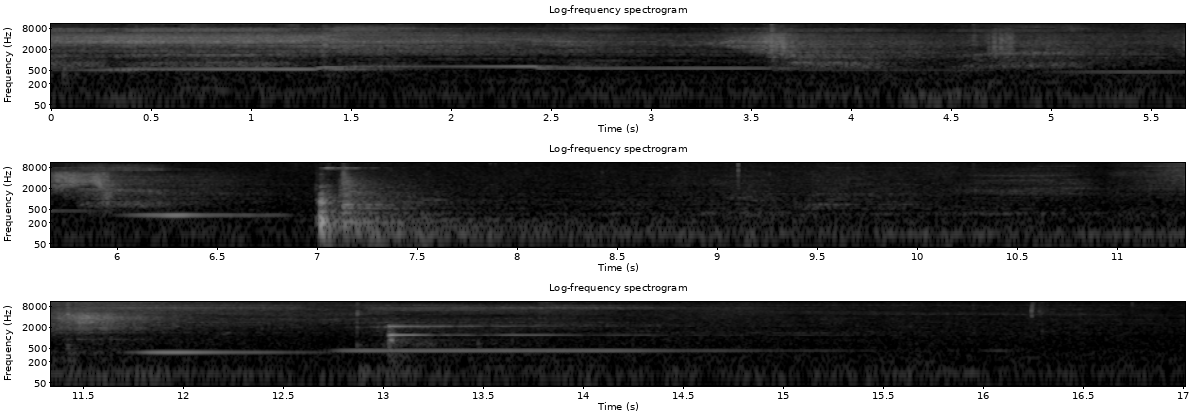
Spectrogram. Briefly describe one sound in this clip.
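A man sings softly into a microphone.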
